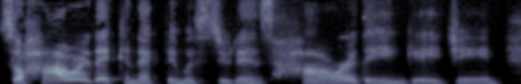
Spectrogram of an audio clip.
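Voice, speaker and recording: A normal speaking voice from a woman, fairly high in pitch with ordinary pitch variation, in a dry, close sound with no echo and a quiet background. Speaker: school administrator. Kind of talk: presentation to parents.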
